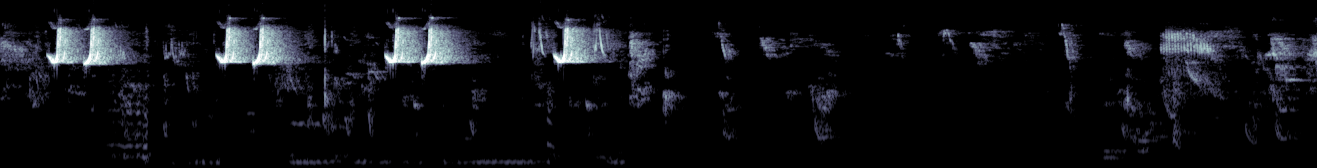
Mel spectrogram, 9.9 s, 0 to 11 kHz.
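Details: Quail calling: four loud, harsh, buzzy bursts repeated about every 1.3 seconds, then fainter scattered chirps from other birds.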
